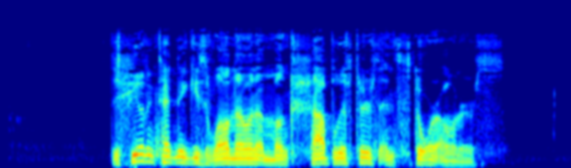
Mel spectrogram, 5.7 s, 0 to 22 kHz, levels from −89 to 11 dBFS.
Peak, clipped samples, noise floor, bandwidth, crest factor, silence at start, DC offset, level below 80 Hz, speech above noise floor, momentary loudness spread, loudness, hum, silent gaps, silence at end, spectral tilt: -4 dBFS; under 0.1%; -82 dBFS; 10 kHz; 20 dB; 1.1 s; under 0.1%; -60 dBFS; 59 dB; 12 LU; -23 LUFS; none; none; 1 s; -7 dB/octave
